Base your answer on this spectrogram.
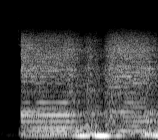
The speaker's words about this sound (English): old … mixing trick was he'd put his guitar in one ear and the wet reverb of that guitar in the other ear. So it kind of added some cool like mixology stuff. You can hear here.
